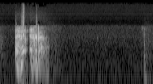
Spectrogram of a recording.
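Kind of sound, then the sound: human body sound, throat clearing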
